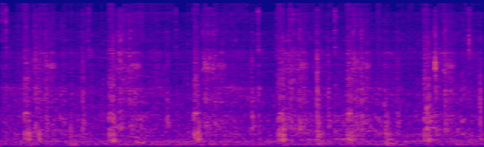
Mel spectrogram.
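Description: Sewing machine stitching slowly through thick layered fabric ruffles, a quiet mechanical clatter with regular knocks roughly every second, close by and steady.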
